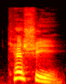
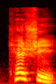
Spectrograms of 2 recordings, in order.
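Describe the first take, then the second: First: It is said with Korean loanword pronunciation. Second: It is said with Korean loanword pronunciation.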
